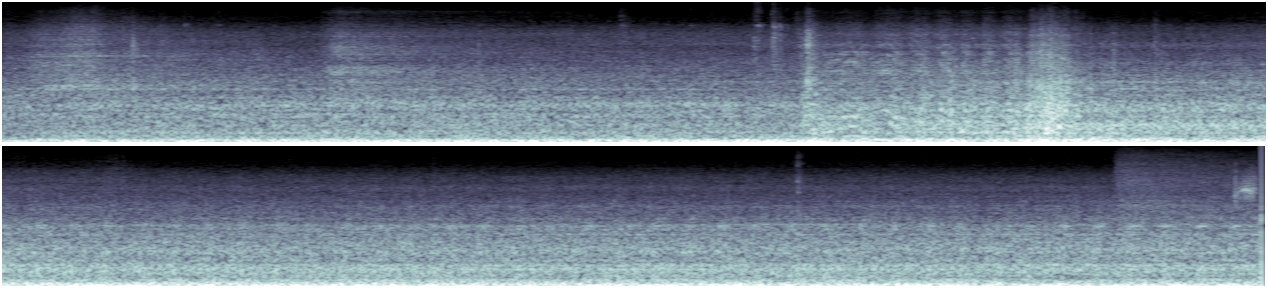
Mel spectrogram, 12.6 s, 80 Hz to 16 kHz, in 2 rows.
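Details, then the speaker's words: CAT C15 diesel truck being chased for an idle shake and miss at certain rpm, injector wiring harness suspected; deep, steady rumble settling to a very smooth idle, slight movement still showing; normal diesel idle. "a very smooth idle I got a little bit of movement on the shako meter 5000 over here but we"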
